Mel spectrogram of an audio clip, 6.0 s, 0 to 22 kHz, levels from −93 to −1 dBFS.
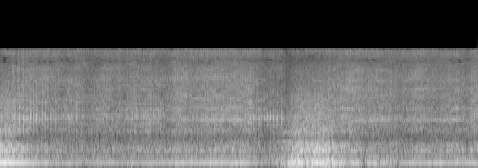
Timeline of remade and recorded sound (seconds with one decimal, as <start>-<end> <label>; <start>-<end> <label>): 0.0-1.7 remade; 1.7-2.9 recorded; 2.9-6.0 remade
